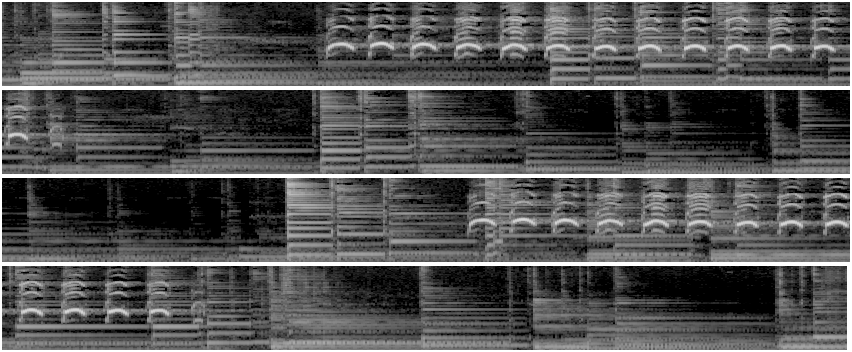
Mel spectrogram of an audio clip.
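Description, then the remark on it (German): A green woodpecker's ringing, laughing series of rapid calls rings out twice, each burst lasting a few seconds, set against a steady backdrop of sustained musical tones. “Das war der Grünspecht.”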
